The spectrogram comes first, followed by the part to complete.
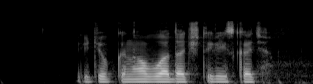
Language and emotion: Russian, neutral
